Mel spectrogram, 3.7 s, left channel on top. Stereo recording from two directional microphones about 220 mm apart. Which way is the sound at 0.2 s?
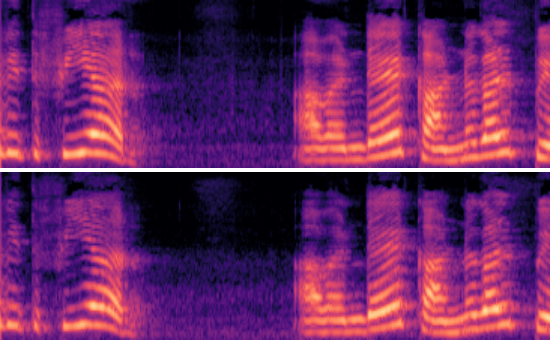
25° left (ahead or behind).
